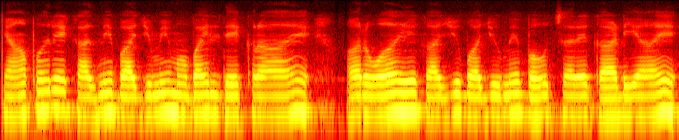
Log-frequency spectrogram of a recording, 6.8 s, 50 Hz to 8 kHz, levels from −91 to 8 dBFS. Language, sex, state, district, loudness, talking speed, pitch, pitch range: Hindi, male, Jharkhand, Deoghar, -15 LUFS, 175 wpm, 125 Hz, 125-135 Hz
